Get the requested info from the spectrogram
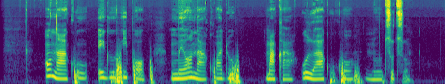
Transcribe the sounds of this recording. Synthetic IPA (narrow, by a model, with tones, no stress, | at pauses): ɔ˦na˨a˨kʷʰʊ˦ | e˦ɡu˦hi˦pɔ˦˨pm̩˨me˨ɔ˦na˨a˨kʷa˦dʊ˦ | ma˨kʰa˨ʊ˦lo˨a˦kʷʊ˨kʷɔ˦nʊ˨tu˦tʊ˨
